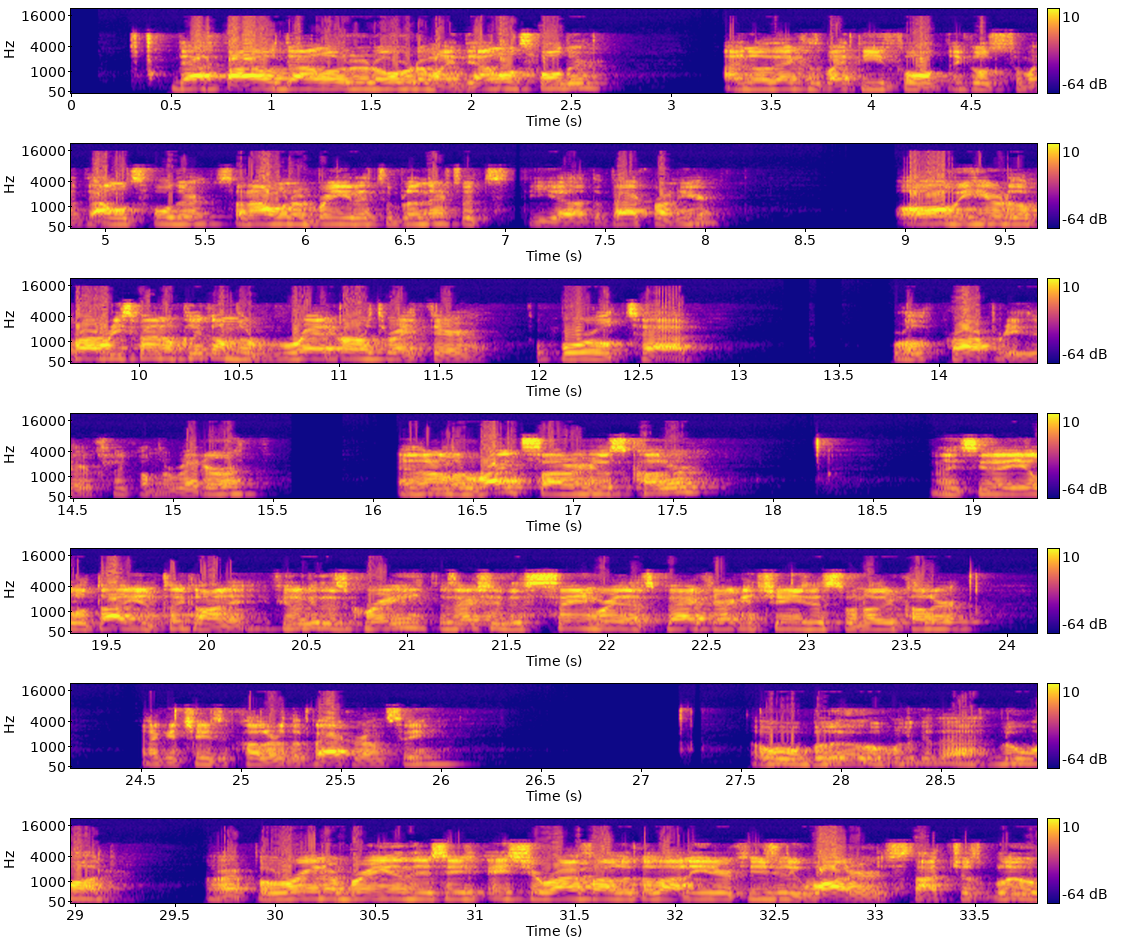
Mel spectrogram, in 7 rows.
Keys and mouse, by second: 2.1 middle click, 3.9 middle click, 13.1 click, 22.6 click, 27.5-28.6 middle drag, 31.3 middle click.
